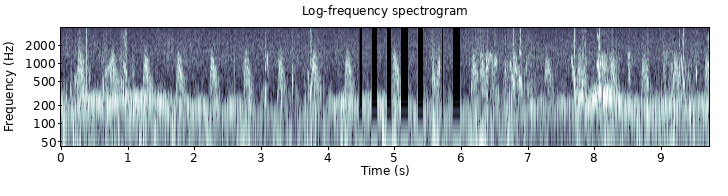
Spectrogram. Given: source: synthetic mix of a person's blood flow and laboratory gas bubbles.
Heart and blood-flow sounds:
Doppler ultrasound of blood flow; subclavian vein
0.13-0.46 s: bubbles
0.59-0.78 s: bubbles
0.86-1.17 s: bubbles
3.02-3.15 s: bubbles
3.27-3.36 s: bubbles
3.44-3.52 s: bubbles
3.63-3.94 s: bubbles
6.34-6.58 s: bubbles
6.62-7.17 s: bubbles
7.64-8.41 s: bubbles
8.49-8.59 s: bubbles
8.75-8.87 s: bubbles
8.94-9.58 s: bubbles
9.68-9.73 s: bubbles
From the record:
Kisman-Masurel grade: 332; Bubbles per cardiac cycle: rolling drumbeat, 9 or more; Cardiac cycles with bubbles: 50 to 99%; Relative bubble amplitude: moderate (0.250 to 0.450); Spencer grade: 3 (all of the cardiac periods contain showers or single bubble signals, but not dominating or overriding the cardiac motion signals); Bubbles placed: anywhere in the cardiac cycle

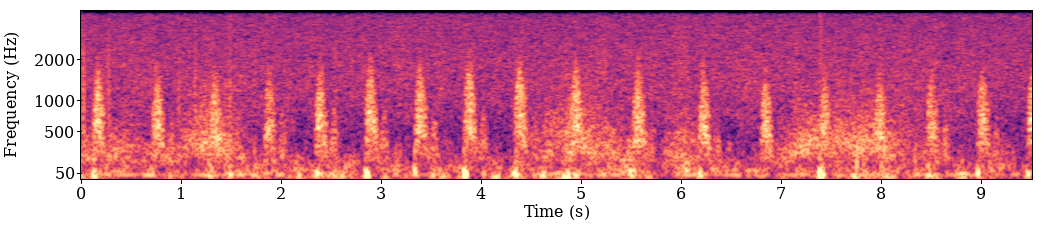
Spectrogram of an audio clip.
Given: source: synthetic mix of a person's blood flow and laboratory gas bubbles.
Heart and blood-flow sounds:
Doppler ultrasound of blood flow; subclavian vein
no bubbles
From the record:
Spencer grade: 0 (complete lack of bubble signals)

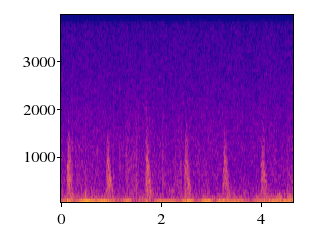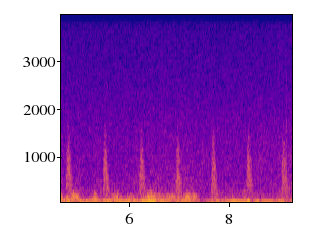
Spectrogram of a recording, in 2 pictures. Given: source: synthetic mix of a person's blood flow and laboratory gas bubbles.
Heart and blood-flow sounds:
Doppler ultrasound of blood flow; subclavian vein
0.46-0.50 s: bubbles
From the record:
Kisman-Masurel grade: 111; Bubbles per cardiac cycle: 1 to 2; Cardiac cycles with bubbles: 1 to 10%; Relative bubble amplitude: barely perceptible (0.100 to 0.250); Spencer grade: 1 (occasional bubble signal discernible with the cardiac motion signal, with majority of cardiac periods free of bubbles); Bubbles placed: anywhere in the cardiac cycle

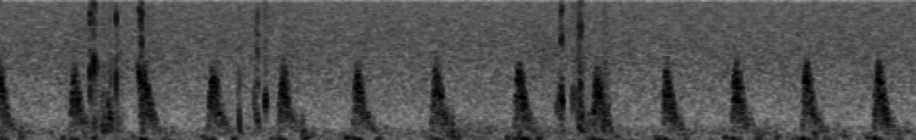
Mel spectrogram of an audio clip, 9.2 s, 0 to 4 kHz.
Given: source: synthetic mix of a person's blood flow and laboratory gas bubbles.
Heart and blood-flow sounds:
Doppler ultrasound of blood flow; subclavian vein
0.87-1.25 s: bubbles
1.36-1.49 s: bubbles
2.37-2.44 s: bubbles
2.52-2.71 s: bubbles
2.81-2.89 s: bubbles
5.54-5.67 s: bubbles
5.70-6.12 s: bubbles
From the record:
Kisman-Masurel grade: 223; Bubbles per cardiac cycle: several, 3 to 8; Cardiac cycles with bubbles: 10 to 50%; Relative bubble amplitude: loud (0.450 to 0.775); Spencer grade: 2 (many but less than half of the cardiac periods contain bubble signals, singularly or in groups); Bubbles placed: anywhere in the cardiac cycle

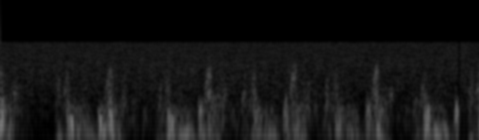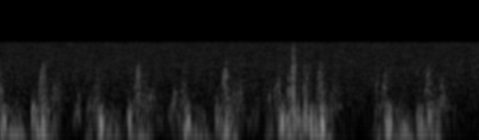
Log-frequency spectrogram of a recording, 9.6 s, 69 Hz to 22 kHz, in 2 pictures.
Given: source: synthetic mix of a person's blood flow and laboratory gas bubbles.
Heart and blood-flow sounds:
Doppler ultrasound of blood flow; precordium
7.54-7.91 s: bubbles
From the record:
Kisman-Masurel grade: 112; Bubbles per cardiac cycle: 1 to 2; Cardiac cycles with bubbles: 1 to 10%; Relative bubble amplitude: moderate (0.250 to 0.450); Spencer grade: 1 (occasional bubble signal discernible with the cardiac motion signal, with majority of cardiac periods free of bubbles); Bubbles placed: only in the low amplitude regions of the cardiac cycle

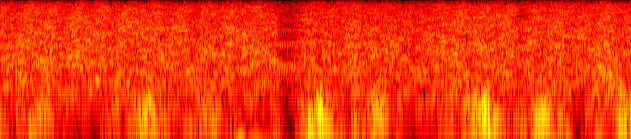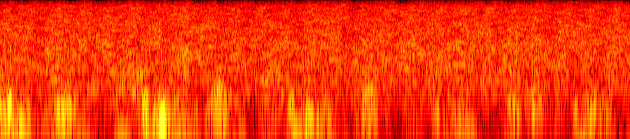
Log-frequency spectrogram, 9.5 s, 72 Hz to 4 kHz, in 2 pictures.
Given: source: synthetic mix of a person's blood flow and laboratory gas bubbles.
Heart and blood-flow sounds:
Doppler ultrasound of blood flow; precordium
0.07-0.15 s: bubbles
0.53-0.80 s: bubbles
0.84-0.91 s: bubbles
8.58-8.90 s: bubbles
8.99-9.04 s: bubbles
9.22-9.33 s: bubbles
From the record:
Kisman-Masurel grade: 221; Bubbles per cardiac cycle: several, 3 to 8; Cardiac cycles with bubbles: 10 to 50%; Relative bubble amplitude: barely perceptible (0.100 to 0.250); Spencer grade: 2 (many but less than half of the cardiac periods contain bubble signals, singularly or in groups); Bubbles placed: anywhere in the cardiac cycle

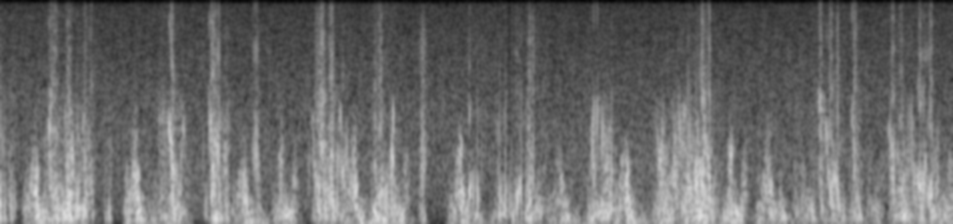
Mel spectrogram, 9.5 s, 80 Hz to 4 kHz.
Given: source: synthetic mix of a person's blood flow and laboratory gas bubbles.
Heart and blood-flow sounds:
Doppler ultrasound of blood flow; precordium
0.00-0.18 s: bubbles
0.43-0.96 s: bubbles
1.03-1.12 s: bubbles
1.53-1.88 s: bubbles
2.02-2.31 s: bubbles
2.52-2.64 s: bubbles
3.05-3.51 s: bubbles
3.69-3.97 s: bubbles
4.18-4.27 s: bubbles
4.65-4.83 s: bubbles
4.95-5.37 s: bubbles
5.87-6.16 s: bubbles
6.54-7.20 s: bubbles
7.77-7.84 s: bubbles
7.92-8.00 s: bubbles
8.09-8.64 s: bubbles
8.87-9.38 s: bubbles
9.51-9.54 s: bubbles
From the record:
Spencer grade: 3 (all of the cardiac periods contain showers or single bubble signals, but not dominating or overriding the cardiac motion signals); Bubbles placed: only in the low amplitude regions of the cardiac cycle

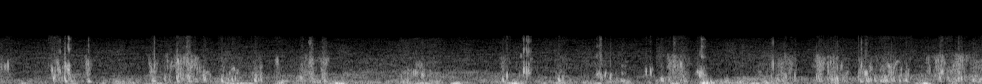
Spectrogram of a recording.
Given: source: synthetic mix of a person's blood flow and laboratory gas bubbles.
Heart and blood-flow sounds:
Doppler ultrasound of blood flow; subclavian vein
0.00-0.17 s: bubbles
0.48-0.78 s: bubbles
0.84-0.94 s: bubbles
1.46-1.60 s: bubbles
1.63-2.11 s: bubbles
2.18-2.42 s: bubbles
2.51-2.65 s: bubbles
2.75-3.31 s: bubbles
3.98-4.43 s: bubbles
5.00-5.11 s: bubbles
5.18-5.33 s: bubbles
5.55-5.68 s: bubbles
5.95-6.28 s: bubbles
6.44-6.55 s: bubbles
6.58-6.91 s: bubbles
6.95-7.11 s: bubbles
7.67-7.98 s: bubbles
8.12-8.51 s: bubbles
8.58-9.12 s: bubbles
9.24-9.82 s: bubbles
From the record:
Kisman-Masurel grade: 242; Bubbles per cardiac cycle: several, 3 to 8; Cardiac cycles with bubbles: 100%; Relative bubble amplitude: moderate (0.250 to 0.450); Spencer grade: 3 (all of the cardiac periods contain showers or single bubble signals, but not dominating or overriding the cardiac motion signals); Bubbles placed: anywhere in the cardiac cycle

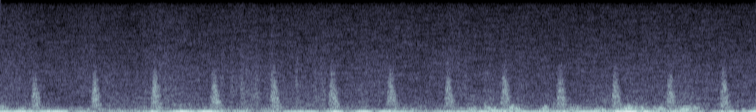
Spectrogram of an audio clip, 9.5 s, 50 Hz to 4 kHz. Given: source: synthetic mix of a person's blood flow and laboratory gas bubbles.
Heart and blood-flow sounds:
Doppler ultrasound of blood flow; subclavian vein
no bubbles
From the record:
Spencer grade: 0 (complete lack of bubble signals)

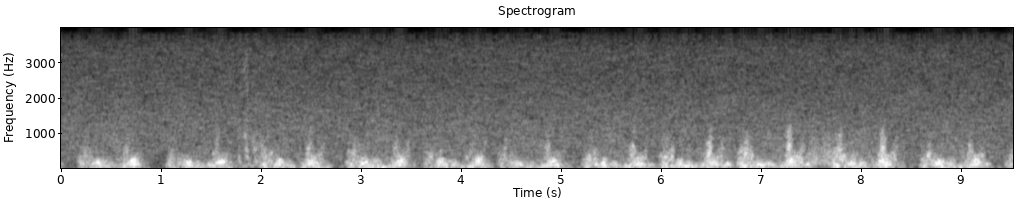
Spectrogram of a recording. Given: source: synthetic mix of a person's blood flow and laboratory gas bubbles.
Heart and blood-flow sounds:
Doppler ultrasound of blood flow; precordium
1.76-2.08 s: bubbles
From the record:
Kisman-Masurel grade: 111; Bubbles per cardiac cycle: 1 to 2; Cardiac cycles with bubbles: 1 to 10%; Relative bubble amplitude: barely perceptible (0.100 to 0.250); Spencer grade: 1 (occasional bubble signal discernible with the cardiac motion signal, with majority of cardiac periods free of bubbles); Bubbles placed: only in the low amplitude regions of the cardiac cycle

